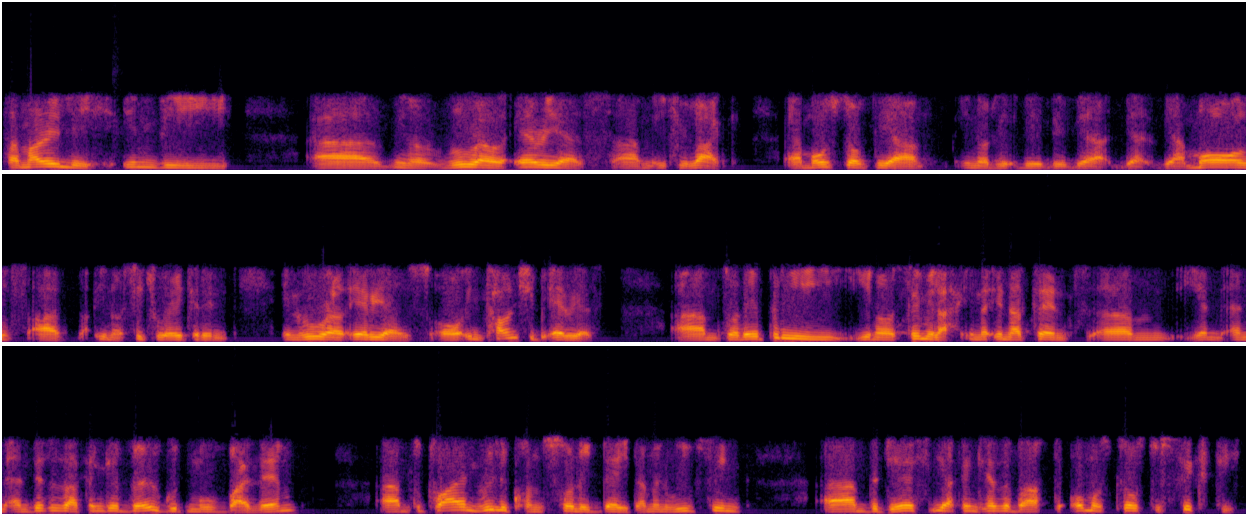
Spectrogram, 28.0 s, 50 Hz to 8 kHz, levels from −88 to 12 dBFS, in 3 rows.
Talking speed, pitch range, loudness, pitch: 175 wpm, 95-115 Hz, -17 LUFS, 105 Hz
